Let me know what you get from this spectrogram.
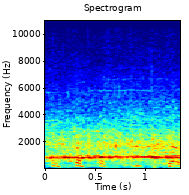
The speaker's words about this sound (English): This is the only church that claps and no one came. That's what you call faith. Clap again. They'll start coming.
